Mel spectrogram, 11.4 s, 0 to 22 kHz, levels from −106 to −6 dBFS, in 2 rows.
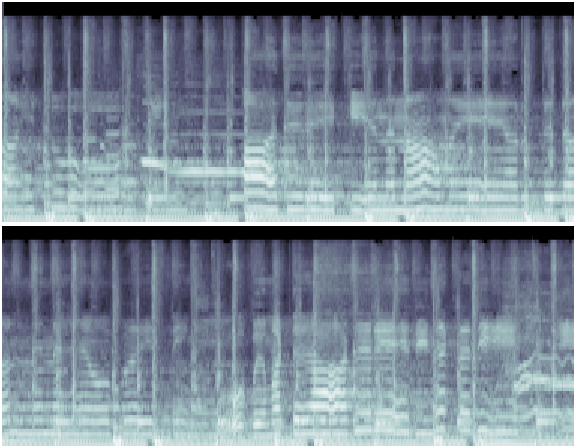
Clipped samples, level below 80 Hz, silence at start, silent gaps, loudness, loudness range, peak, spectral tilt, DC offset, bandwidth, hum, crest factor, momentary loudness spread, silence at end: under 0.1%; -24 dBFS; 0 s; none; -18 LUFS; 2 LU; -2 dBFS; -6 dB/octave; under 0.1%; 16 kHz; none; 16 dB; 6 LU; 0 s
